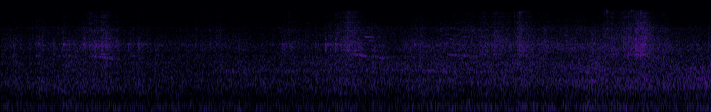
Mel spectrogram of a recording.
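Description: Freight train of boxcars rolling slowly on the rails as a locomotive at the far end shoves them, a steady low rumble.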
